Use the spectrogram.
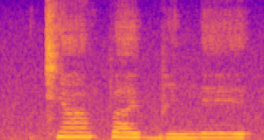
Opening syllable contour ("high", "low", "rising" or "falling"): high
